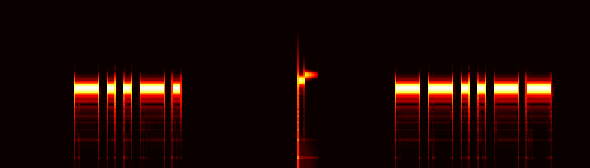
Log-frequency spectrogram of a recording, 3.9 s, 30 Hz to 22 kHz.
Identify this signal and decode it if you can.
Morse code, heard as a keyed tone, about 22 wpm, 700 Hz. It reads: / ,
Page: This rapid-fire timing is geared to push your ICR (Instant Character Recognition) skills.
